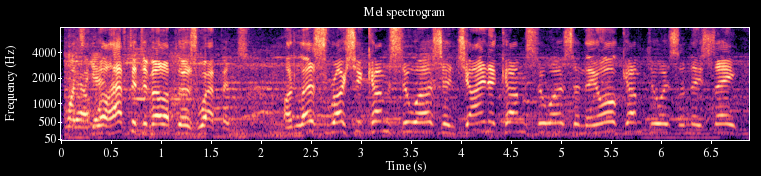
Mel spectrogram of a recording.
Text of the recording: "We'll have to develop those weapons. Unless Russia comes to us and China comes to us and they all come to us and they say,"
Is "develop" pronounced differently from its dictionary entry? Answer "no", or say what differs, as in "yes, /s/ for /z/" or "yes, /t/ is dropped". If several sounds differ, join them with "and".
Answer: no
